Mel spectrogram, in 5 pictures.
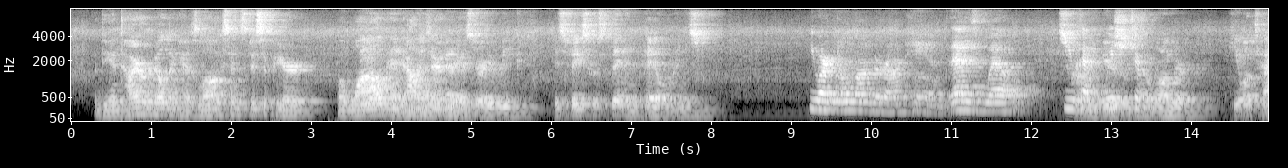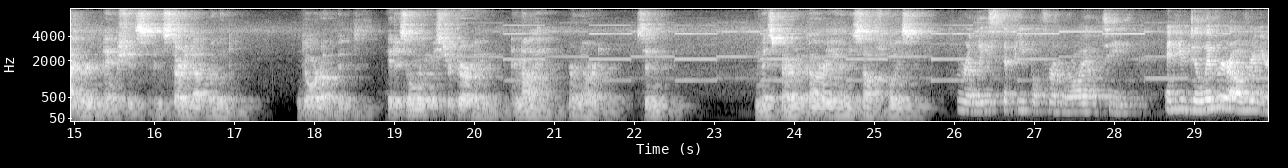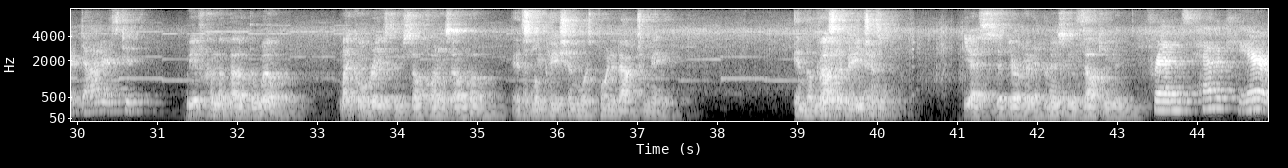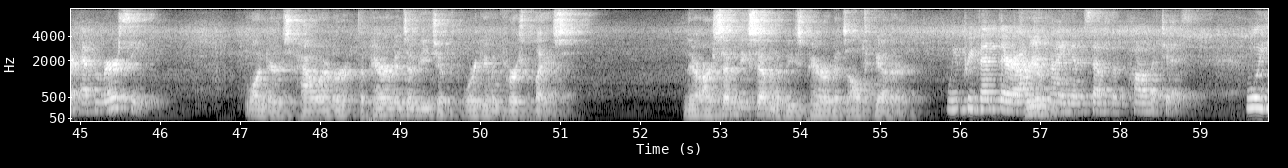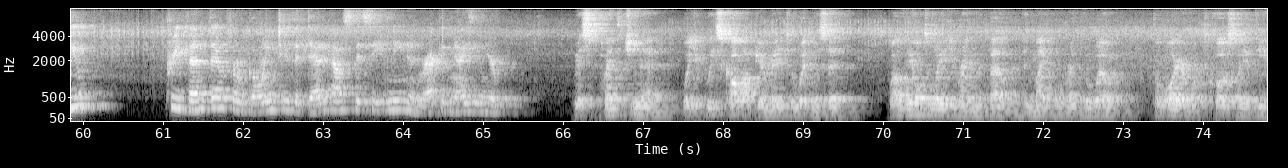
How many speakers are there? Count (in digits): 3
